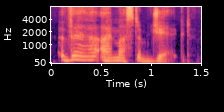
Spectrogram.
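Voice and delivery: stately, drawn-out demurral; measured objection. A narrator's reading. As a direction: object with deliberate dignity. Guest objects to first names.

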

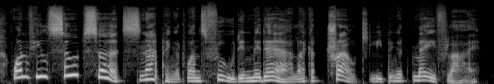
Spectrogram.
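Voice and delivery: a hint of a pleased, scatterbrained aunt; light, self-satisfied chatter; gaily. A narrator's reading. Jane's voice.

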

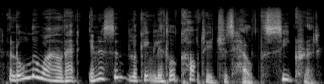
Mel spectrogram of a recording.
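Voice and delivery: put-on high, light young girl's voice; girlish Vera voice. Vera tells her aunt about Betsy, girlish voice. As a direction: lift into a teenage girl.

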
